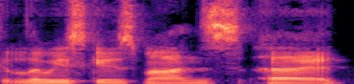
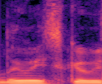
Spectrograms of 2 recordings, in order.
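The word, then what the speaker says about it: Guzmán: I believe it's Guzman, Luis Guzman. Yeah, Luis Guzman. I'm pretty sure it's correct.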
